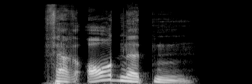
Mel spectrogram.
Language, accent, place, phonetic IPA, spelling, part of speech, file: German, Germany, Berlin, [fɛɐ̯ˈʔɔʁdnətn̩], verordneten, adjective / verb, De-verordneten.ogg
- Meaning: inflection of verordnet: 1. strong genitive masculine/neuter singular 2. weak/mixed genitive/dative all-gender singular 3. strong/weak/mixed accusative masculine singular 4. strong dative plural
